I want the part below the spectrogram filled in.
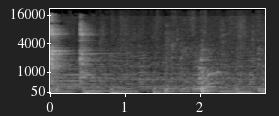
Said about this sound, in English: Give it a mix in like that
